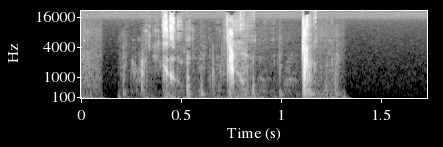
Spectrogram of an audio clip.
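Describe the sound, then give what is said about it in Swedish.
Wet chewing and lip smacking on a banana, with a few sharp smacks spread over about a second before it stops into silence. “Ska jag smaska lite mer bananen?”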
